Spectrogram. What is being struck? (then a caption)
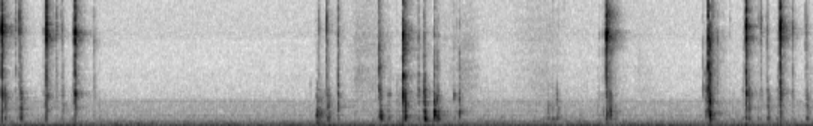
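Mechanical computer keyboard with plastic keycaps. A full-size backlit RGB mechanical computer keyboard with plastic keycaps on a hollow housing lies flat while fingertips slowly tap its keys, including the arrow keys. Sharp, bright clicks sound in irregular clusters with short pauses between them, over a low steady background hum.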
